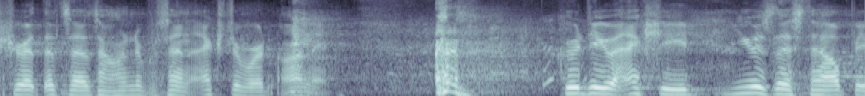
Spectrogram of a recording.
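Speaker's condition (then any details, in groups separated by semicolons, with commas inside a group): Amyotrophic lateral sclerosis; voice and hands affected; speech audibly affected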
